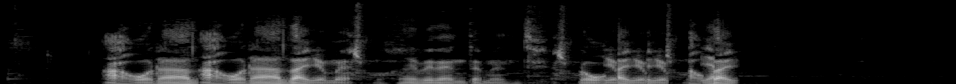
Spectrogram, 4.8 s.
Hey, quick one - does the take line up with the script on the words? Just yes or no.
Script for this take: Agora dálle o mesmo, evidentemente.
no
